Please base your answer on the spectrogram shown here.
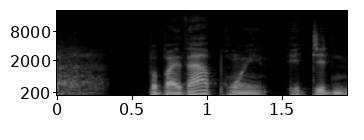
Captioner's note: laughter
